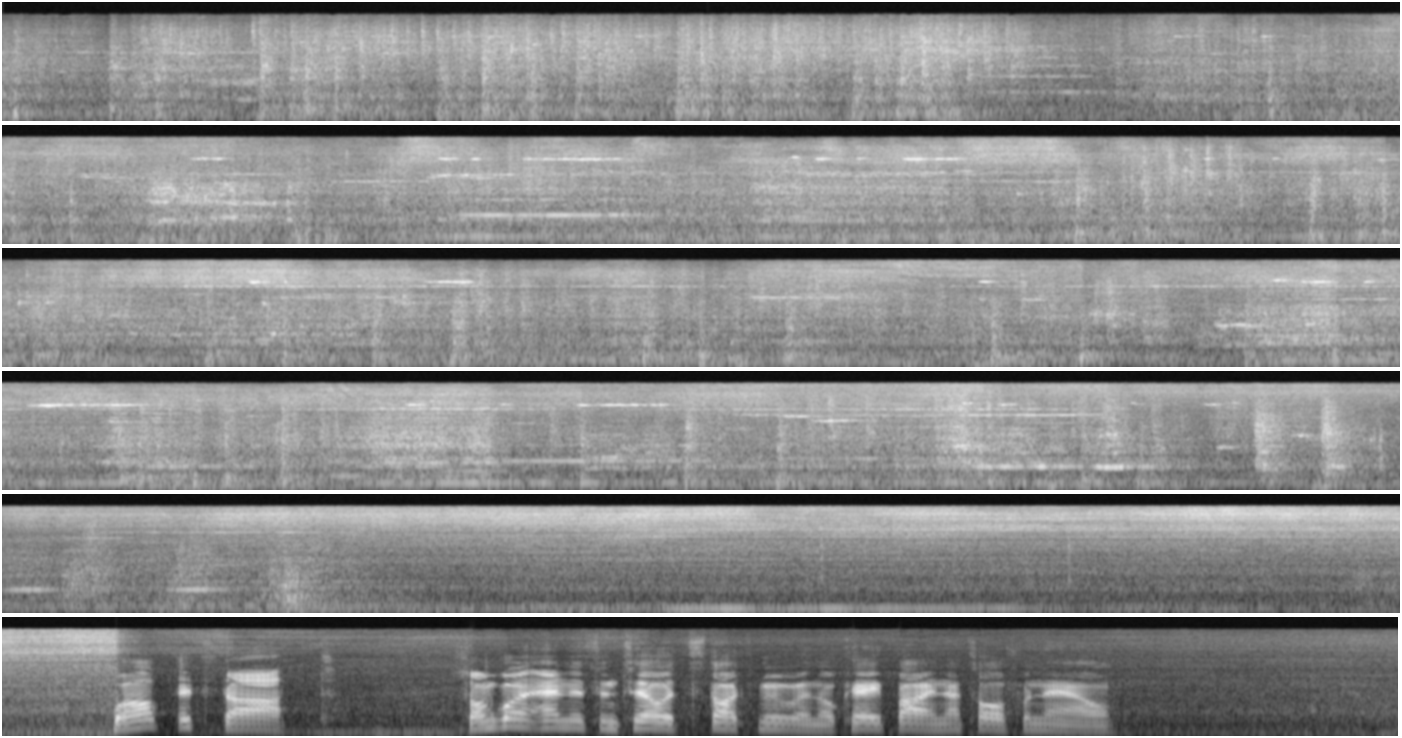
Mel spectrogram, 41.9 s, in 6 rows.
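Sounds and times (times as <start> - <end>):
train wheels clattering on rails: 0.0 - 35.5
high wheel squeals: 0.2 - 2.8, 4.6 - 34.7.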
